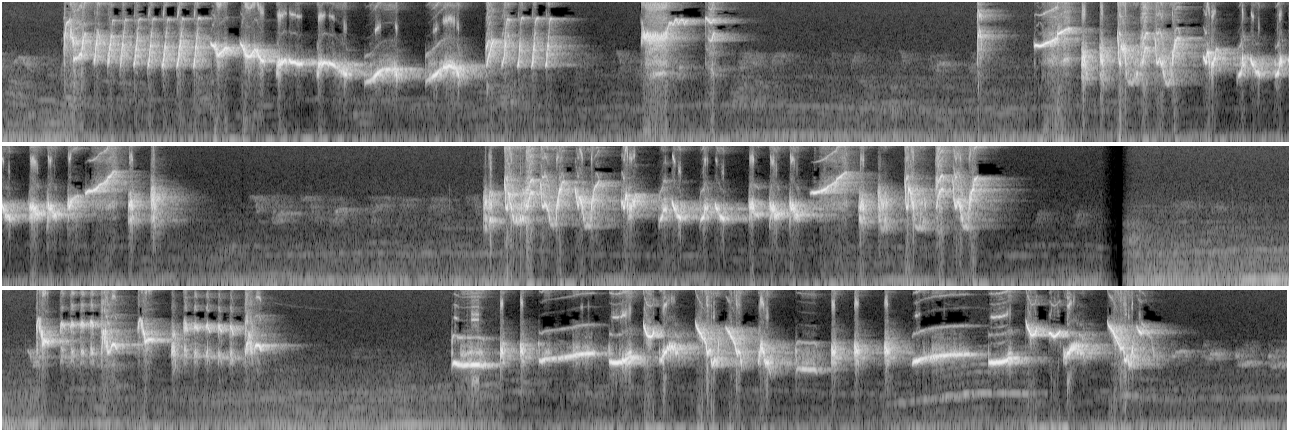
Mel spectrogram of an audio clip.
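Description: Orange-headed thrush (anis merah) singing: five bursts of rapid, varied high notes separated by short pauses, the last burst the longest.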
